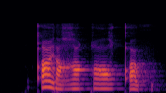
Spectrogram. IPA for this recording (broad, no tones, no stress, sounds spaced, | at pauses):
qʼ i ɾ a ʁ ɛ q ɔ ʁ qʼ y xʷ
